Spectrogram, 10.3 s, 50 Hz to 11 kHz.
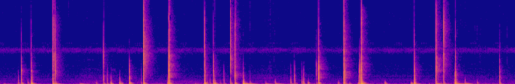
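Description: A purple £20 polymer banknote, a thin plastic film, is held taut between both hands close to the mic while fingers flick, tap and tension it. About eighteen sharp, dry snaps and taps come in an irregular rhythm, each with a bright crack over a low, soft thump that dies away almost instantly.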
